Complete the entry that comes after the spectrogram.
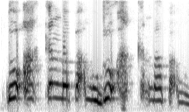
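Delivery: high, pressing voice of conscience; insistent inner voice. Retold or imitated. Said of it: "muncul lagi tuh di sua-, di hati nurani saya".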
